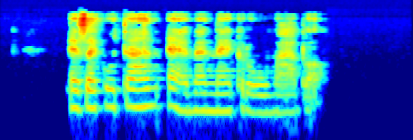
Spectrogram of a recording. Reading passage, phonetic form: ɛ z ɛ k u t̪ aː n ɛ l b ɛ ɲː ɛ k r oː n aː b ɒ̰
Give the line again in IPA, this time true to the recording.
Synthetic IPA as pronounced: ɛ z ɛ k u t̪ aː n ɛ l m ɛ nː ɛ k r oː m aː b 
